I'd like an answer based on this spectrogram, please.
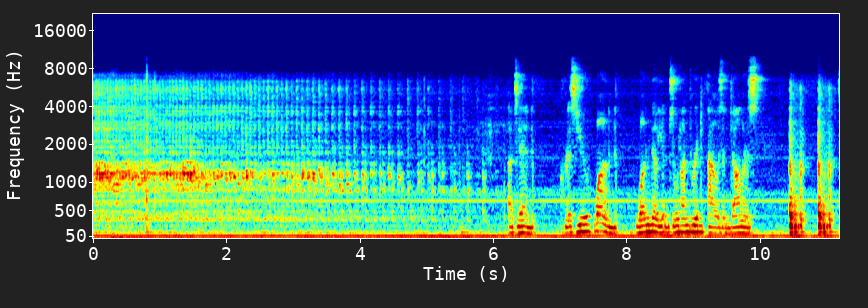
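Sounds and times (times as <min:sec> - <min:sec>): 
board game spinner being spun: 0:00.0 - 0:06.1
low steady hum: 0:00.0 - 0:11.1
speech: 0:06.2 - 0:10.1.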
